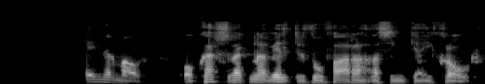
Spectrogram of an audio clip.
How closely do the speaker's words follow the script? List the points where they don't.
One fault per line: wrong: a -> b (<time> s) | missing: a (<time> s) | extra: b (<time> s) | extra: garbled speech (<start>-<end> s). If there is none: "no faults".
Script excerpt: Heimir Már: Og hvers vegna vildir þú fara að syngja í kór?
no faults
